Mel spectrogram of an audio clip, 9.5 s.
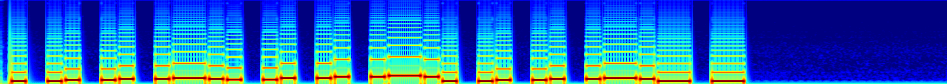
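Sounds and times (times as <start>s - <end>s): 
CSG8580R5 sound chip game music: 0.1s - 7.5s.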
